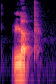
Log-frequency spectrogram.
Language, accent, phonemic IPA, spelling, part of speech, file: French, France, /lɔp/, lope, noun, LL-Q150 (fra)-lope.wav
- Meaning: 1. male homosexual 2. cowardly, characterless man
